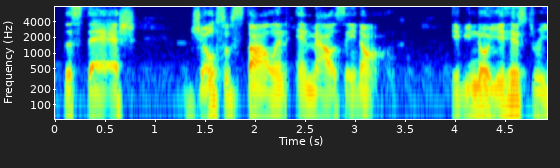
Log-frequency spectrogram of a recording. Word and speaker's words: Mao Zedong: Mao Zedong is the correct pronunciation.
